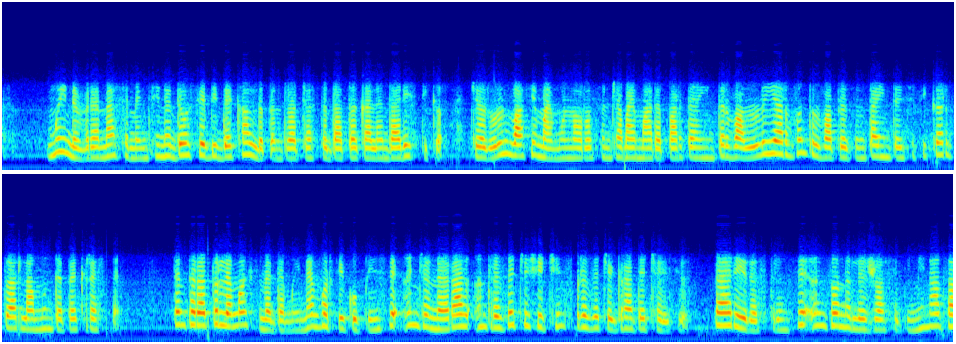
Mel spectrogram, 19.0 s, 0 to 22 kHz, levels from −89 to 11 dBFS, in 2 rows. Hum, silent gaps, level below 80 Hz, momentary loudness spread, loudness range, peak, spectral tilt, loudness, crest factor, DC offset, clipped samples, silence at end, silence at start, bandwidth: none; none; -68 dBFS; 10 LU; 2 LU; 0 dBFS; -6.5 dB/octave; -21 LUFS; 20 dB; under 0.1%; under 0.1%; 0 s; 0 s; 4.9 kHz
